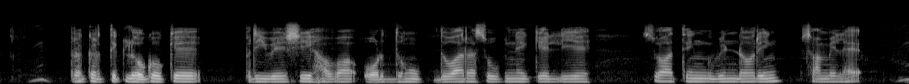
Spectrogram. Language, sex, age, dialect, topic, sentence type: Hindi, male, 18-24, Hindustani Malvi Khadi Boli, agriculture, statement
